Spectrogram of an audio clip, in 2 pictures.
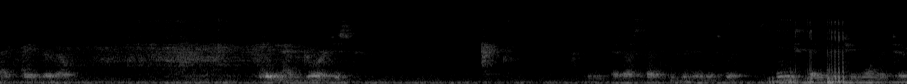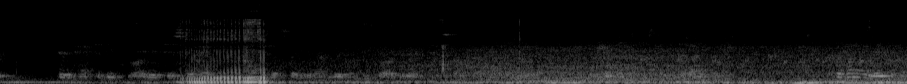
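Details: Sleeping dog snoring: low, rumbling, repeated snorts and snores over a noisy room with voices in the background.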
